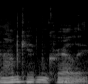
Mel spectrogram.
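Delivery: public radio voice. Podcast co-host introducing himself at the show's open: NPR voice. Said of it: "This is my NPR voice".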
